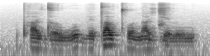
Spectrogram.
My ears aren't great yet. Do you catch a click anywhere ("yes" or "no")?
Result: no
